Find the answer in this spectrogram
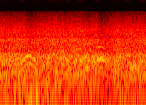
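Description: Busy outdoor pool ambience: a steady rushing noise with distant voices calling out briefly a couple of times.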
